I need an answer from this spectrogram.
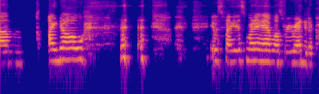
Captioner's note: laughing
